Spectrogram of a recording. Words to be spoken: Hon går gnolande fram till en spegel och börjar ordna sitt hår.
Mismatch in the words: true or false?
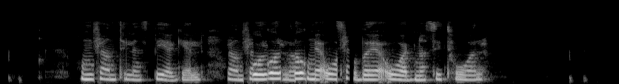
true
